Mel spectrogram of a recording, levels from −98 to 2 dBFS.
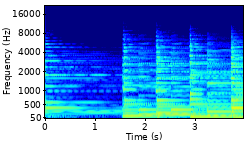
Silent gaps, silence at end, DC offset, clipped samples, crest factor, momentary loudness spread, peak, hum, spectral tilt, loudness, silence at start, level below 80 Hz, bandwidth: none; 0 s; under 0.1%; under 0.1%; 18 dB; 16 LU; -24 dBFS; none; -6 dB/octave; -43 LUFS; 0 s; -56 dBFS; 9.8 kHz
